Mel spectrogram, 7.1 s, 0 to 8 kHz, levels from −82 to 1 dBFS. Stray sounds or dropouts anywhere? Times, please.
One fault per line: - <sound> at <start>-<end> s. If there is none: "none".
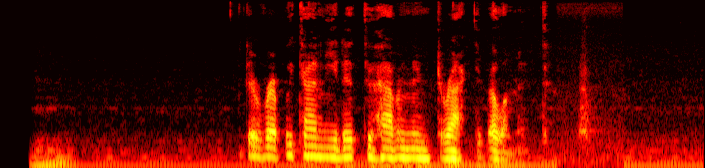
- bark at 5.8-6.1 s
